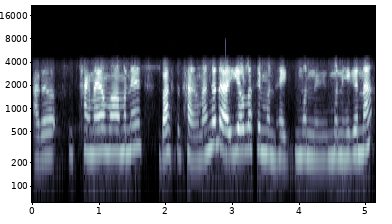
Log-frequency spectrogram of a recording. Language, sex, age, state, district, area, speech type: Bodo, female, 18-30, Assam, Udalguri, urban, conversation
